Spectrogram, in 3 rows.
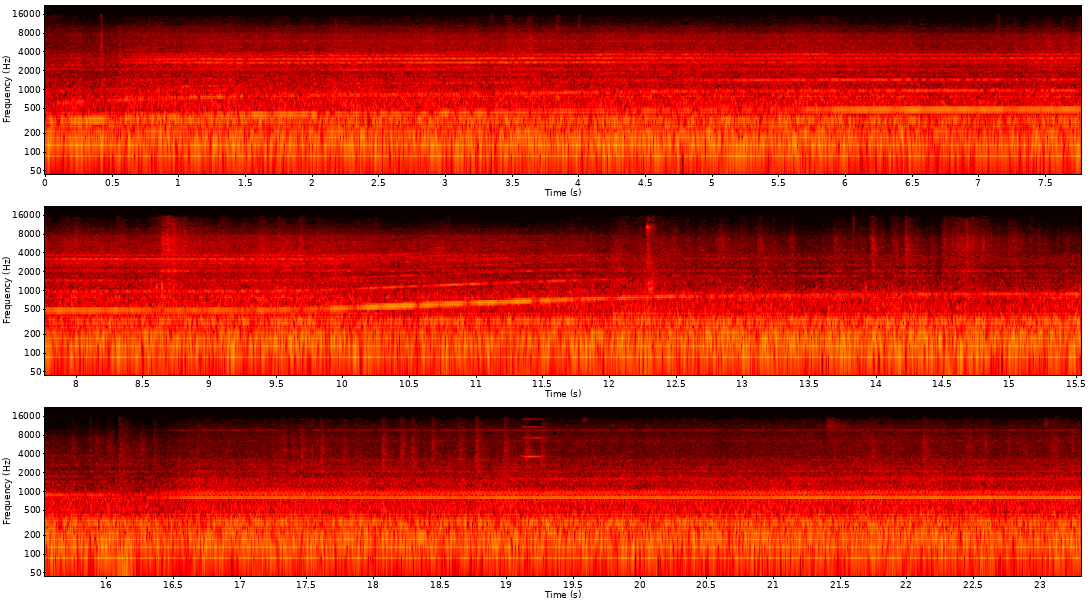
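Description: Boeing 777-300ER's GE90 turbofan engines at takeoff power, heard from inside the cabin: a steady rumble under an engine whine that rises in pitch, climbs again about ten seconds in, and changes abruptly to a steadier tone about sixteen seconds in.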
